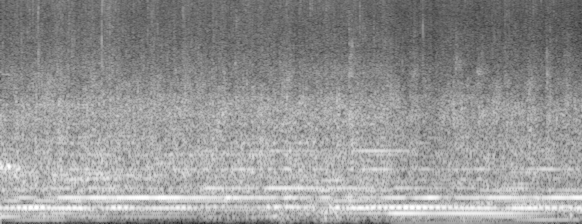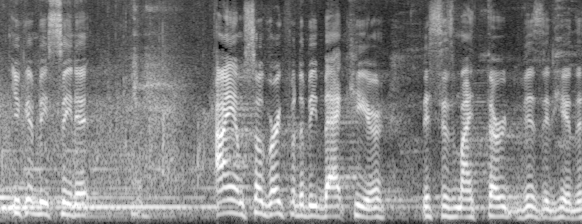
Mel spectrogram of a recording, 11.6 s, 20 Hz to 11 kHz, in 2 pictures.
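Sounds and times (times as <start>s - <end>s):
sustained instrumental tones: 0.0s - 9.1s
large church audience clapping in praise: 0.0s - 9.5s
speech: 6.0s - 6.8s, 8.0s - 11.6s.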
